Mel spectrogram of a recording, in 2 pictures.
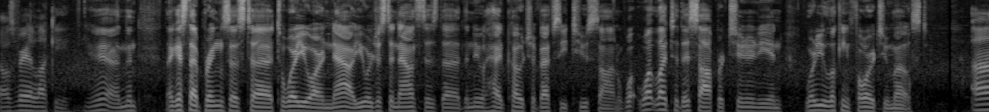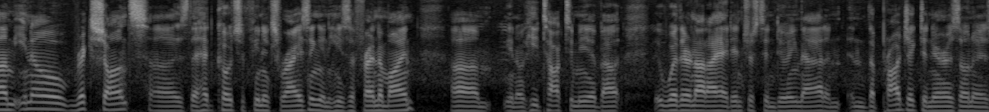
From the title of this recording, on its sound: Live From The Combine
